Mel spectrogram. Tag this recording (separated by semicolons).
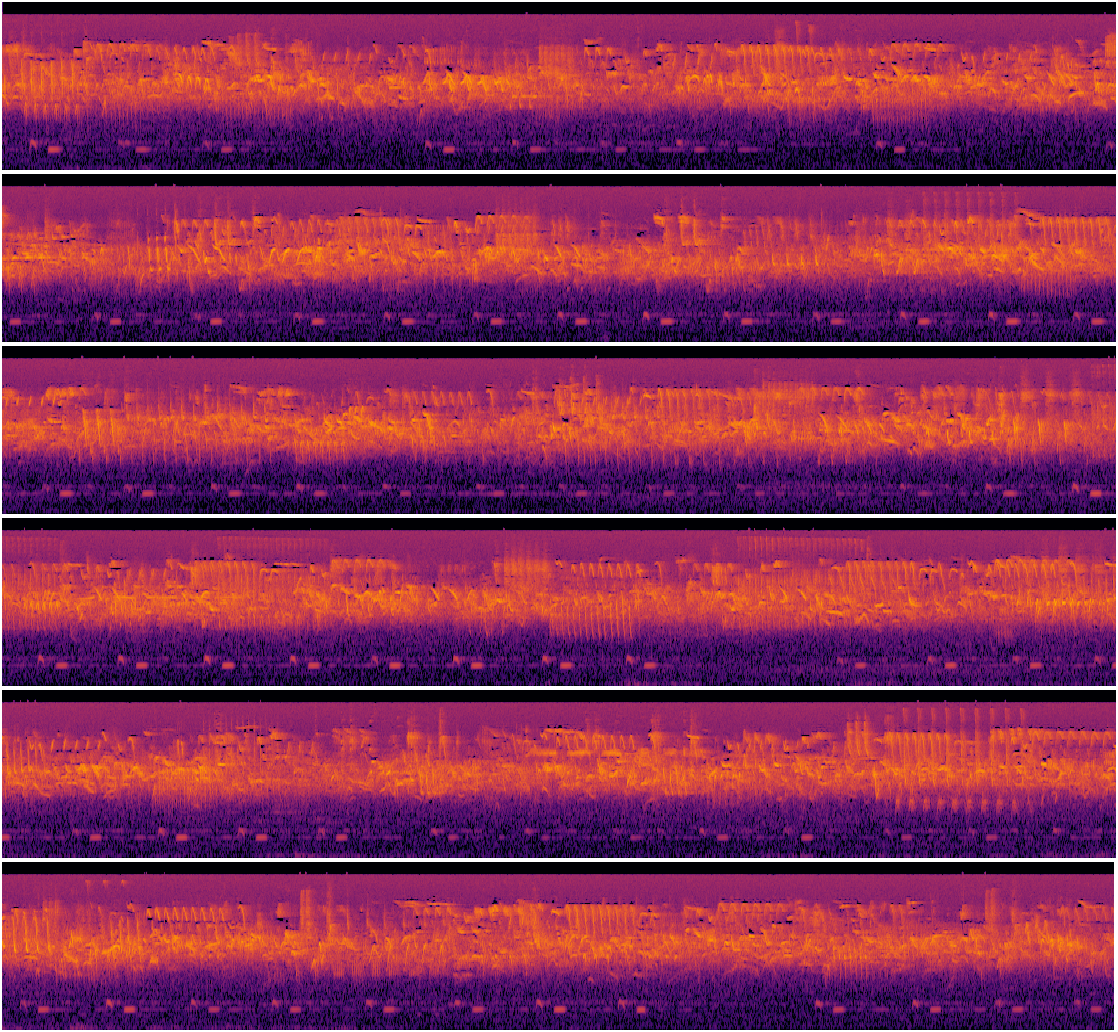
ambiance; field-recording; nature; spring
